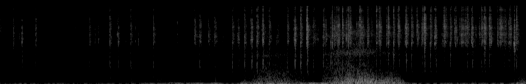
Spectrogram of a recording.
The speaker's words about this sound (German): Ich spiele mal mit der. Ich spiele mit der Laptop-Tastatur. Mal sehen, wie das läuft.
